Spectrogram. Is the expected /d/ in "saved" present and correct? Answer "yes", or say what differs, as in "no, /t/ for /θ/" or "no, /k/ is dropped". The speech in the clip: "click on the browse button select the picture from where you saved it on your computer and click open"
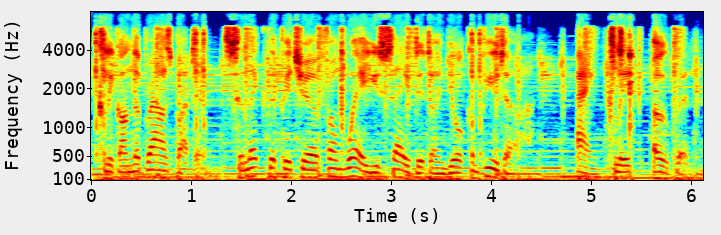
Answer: yes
